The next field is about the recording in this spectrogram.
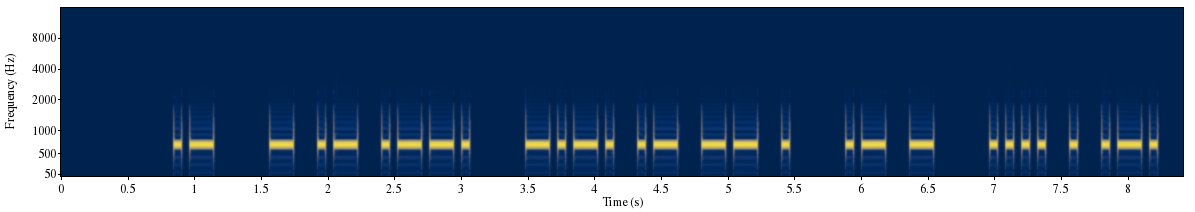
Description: Morse code, heard as a keyed tone, about 20 wpm, 700 Hz. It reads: A TAP CAME AT HER
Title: Sentences from Top 1400 Words 20wpm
